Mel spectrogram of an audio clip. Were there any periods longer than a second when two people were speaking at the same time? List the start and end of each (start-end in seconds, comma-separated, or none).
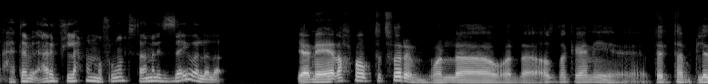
none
